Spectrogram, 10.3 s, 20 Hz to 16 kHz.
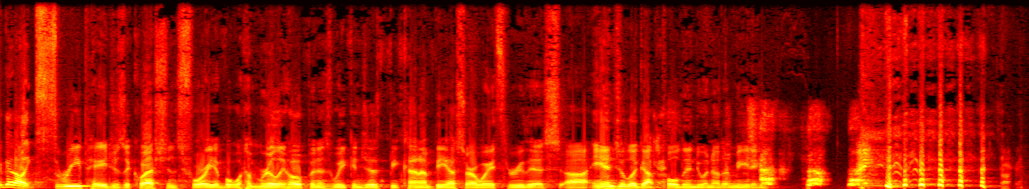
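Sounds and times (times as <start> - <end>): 
speech: 0.0 - 7.9
dog whining: 7.5 - 8.7
dog barking in sharp high yaps: 7.6 - 8.8
laughter: 8.5 - 10.2.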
